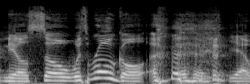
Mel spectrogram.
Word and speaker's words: Rögle: Rögle.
